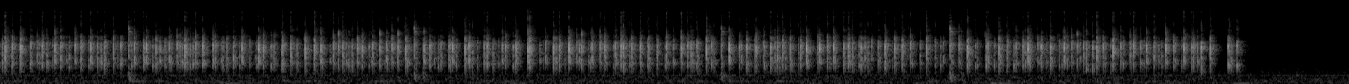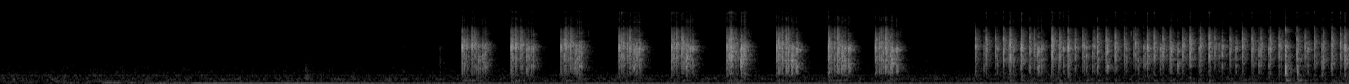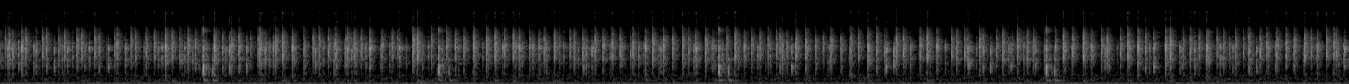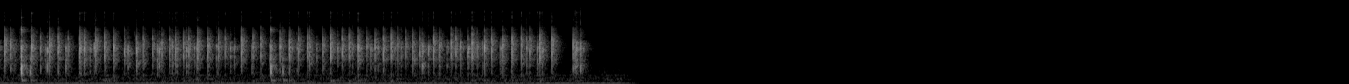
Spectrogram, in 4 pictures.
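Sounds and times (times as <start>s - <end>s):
mechanical keyboard typing: 0.0s - 12.5s, 18.1s - 22.6s, 23.2s - 46.4s.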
